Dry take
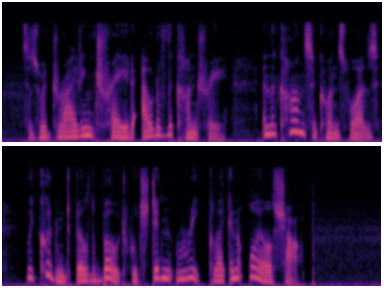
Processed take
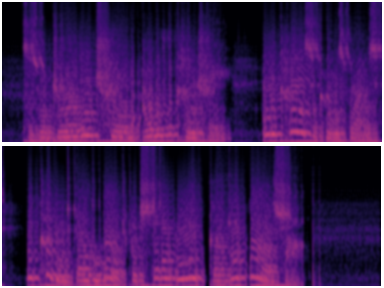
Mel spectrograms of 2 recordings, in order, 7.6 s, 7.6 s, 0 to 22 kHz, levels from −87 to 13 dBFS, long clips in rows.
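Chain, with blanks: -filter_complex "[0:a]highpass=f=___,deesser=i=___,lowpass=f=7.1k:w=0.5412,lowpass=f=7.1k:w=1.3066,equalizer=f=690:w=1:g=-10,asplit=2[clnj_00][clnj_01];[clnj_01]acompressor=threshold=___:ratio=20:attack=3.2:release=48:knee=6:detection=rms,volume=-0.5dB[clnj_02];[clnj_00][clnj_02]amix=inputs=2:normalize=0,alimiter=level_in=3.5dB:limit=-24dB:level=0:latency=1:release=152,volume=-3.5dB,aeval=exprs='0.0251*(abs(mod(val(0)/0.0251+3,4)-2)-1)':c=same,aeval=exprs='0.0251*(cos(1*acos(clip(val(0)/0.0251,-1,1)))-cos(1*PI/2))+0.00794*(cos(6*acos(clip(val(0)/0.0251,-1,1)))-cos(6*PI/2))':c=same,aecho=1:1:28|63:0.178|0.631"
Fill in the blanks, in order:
180, 0.75, -39dB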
